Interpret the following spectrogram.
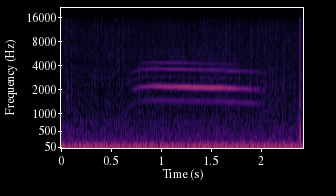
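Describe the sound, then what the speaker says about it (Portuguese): A cat lets out one drawn-out, tense meow in a room, fairly close and clear over low background rumble, with a short knock right after it. "o gato tá puto aí, o gato."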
